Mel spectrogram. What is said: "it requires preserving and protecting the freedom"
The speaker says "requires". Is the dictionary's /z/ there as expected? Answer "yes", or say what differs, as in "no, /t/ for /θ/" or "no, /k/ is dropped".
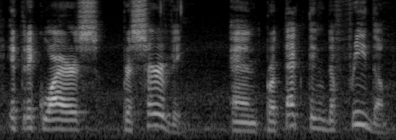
no, /s/ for /z/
